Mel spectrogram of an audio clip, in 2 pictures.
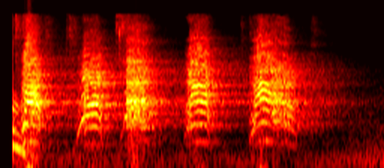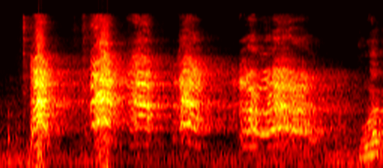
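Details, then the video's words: Pet cockatoo yelling at its owner for filming it: harsh, raspy squawks in quick bursts of about two or three a second, with a brief pause midway before the outburst resumes. "Cockatoo YELLS at owner for video taping him!"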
